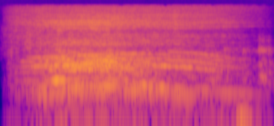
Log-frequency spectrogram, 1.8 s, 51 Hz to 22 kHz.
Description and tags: Crowd Wow Sound Effect 1
small crowd saying wow with delight
Recorded with Zingyou BM-800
